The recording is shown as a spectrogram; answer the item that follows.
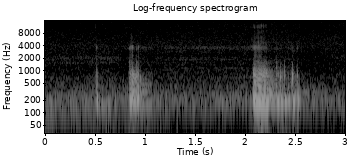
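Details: Sleeping dog Romi snores in a small quiet room; two separate rasping, fluttery breaths, one short and one longer about a second later, each with a low rumbling core, between near-silent pauses.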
